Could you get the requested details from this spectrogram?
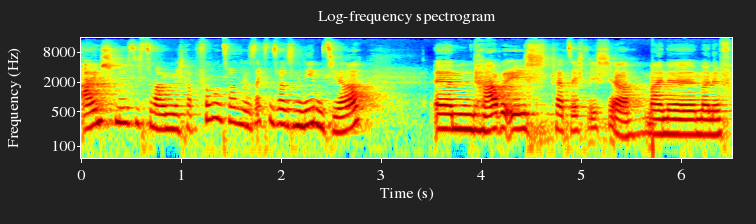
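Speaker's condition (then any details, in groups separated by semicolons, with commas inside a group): Cleft palate, mild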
